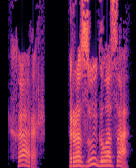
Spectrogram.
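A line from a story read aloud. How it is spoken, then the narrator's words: Rude, unimpressed. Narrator (Russian): грубо посоветовала ему Тереза, ни капли не впечатленная словами молодого дракона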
